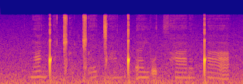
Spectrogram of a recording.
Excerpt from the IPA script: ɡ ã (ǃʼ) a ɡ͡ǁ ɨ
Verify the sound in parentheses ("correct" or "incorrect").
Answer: incorrect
